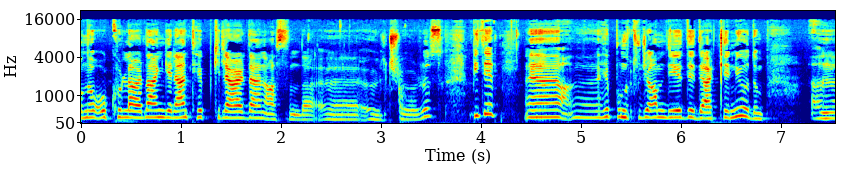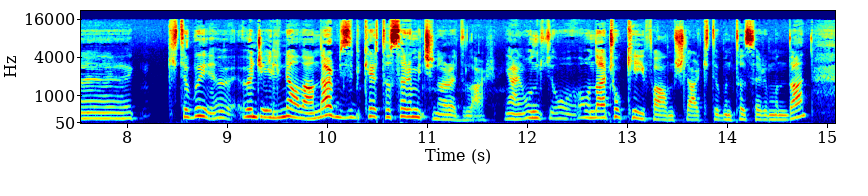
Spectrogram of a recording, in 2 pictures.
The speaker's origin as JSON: {"language": "Turkish", "region": "İzmir", "country": "Turkey", "tie": "born or raised there", "said": "benim çocukluğum hep kütüphanede geçti. Ben yani ders çalışmak için hep kütüphaneye giden bir çocuktum İzmir'de."}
